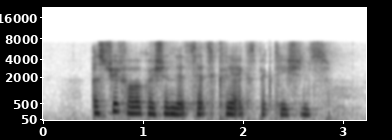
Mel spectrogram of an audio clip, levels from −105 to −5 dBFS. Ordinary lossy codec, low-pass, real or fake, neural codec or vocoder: AAC, 48 kbps; 7.2 kHz; fake; vocoder, 22.05 kHz, 80 mel bands, WaveNeXt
